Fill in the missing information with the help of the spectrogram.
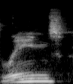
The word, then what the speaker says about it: Reims: called Reims, or as it's commonly pronounced, Reims.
